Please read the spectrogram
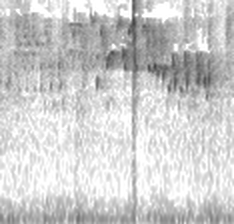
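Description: Scissors snipping through a tomato vine stem: one sharp snip a little past halfway, with birds chirping in the background.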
